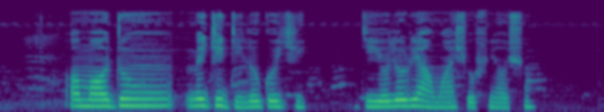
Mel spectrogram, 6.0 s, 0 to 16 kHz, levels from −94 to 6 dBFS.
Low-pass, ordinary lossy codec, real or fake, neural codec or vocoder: 14.4 kHz; MP3, 48 kbps; real; none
